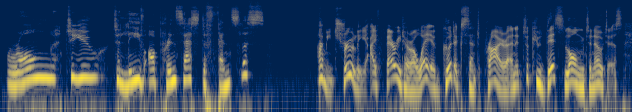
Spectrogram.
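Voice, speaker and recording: A woman voicing an earnest, devoted female knight and sword instructor, formal and measured. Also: fairly low pitch, a little mellow. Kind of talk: fantasy audio drama acting.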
